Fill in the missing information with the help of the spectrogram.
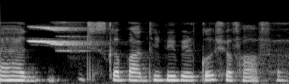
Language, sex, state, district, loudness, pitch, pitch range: Hindi, female, Delhi, New Delhi, -15 LUFS, 195 Hz, 185-200 Hz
